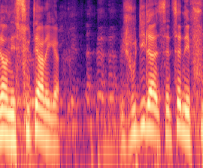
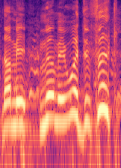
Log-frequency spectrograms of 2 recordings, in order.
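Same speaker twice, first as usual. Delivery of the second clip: shocked; 6 semitones higher, slower than usual. Real, not acted. Shocked at dead goat.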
